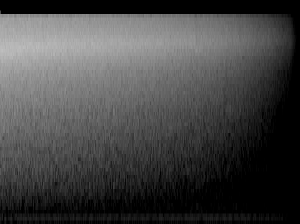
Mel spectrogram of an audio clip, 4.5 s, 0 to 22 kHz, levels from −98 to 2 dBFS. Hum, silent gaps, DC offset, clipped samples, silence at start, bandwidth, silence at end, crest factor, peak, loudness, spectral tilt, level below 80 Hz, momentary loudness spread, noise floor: none; none; under 0.1%; under 0.1%; 0 s; 16 kHz; 0.75 s; 18 dB; 0 dBFS; -14 LUFS; 10 dB/octave; under -90 dBFS; 19 LU; -56 dBFS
